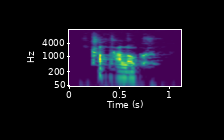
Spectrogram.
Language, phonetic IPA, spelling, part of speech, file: Polish, [kaˈtalɔk], katalog, noun, Pl-katalog.ogg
